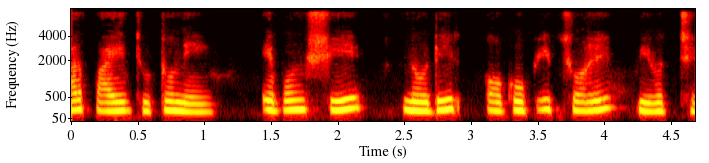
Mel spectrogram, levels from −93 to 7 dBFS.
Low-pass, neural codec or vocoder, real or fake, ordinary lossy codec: none; codec, 16 kHz, 1.1 kbps, Voila-Tokenizer; fake; none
